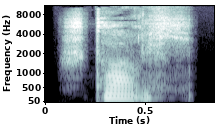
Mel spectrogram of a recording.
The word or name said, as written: Storch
